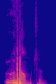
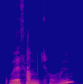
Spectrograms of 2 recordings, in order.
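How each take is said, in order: First: The first vowel is a single pure vowel. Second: The first vowel glides like 'we'. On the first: "단모음은 으. ... 으삼촌 이런 식으로 발음을 해야 원래 맞다는 거예요" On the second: "다 어떻게 발음해요? 예, 외삼촌"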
